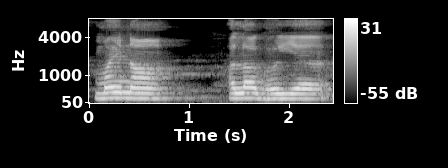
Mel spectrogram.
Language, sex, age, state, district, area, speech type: Maithili, male, 45-60, Bihar, Saharsa, rural, spontaneous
